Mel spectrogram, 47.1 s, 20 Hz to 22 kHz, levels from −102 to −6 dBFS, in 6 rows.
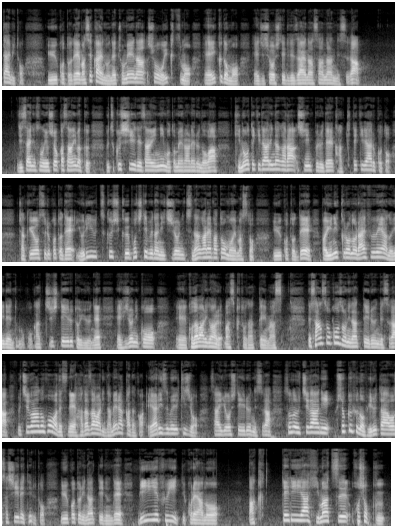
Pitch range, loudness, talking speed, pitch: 115-175 Hz, -23 LUFS, 365 characters per minute, 145 Hz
